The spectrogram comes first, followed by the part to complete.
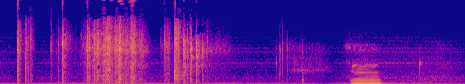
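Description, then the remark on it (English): A handful of nine six-sided dice rattling and clattering onto a hard surface in quick bursts of sharp clicks, followed by a brief hummed voice sound near the end. “Just get a handful and roll them.”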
